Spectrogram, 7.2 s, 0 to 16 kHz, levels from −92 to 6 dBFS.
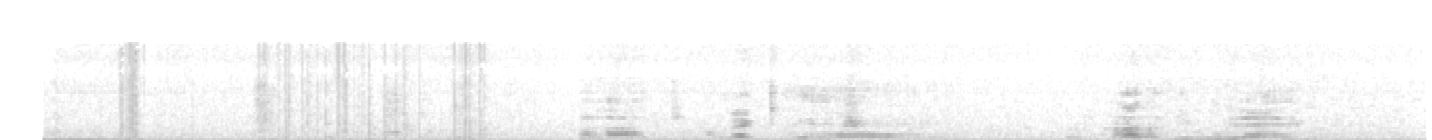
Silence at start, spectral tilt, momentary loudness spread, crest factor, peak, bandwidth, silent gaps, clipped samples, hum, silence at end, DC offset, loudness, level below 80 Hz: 0.2 s; -3 dB/octave; 8 LU; 28 dB; -38 dBFS; 11.5 kHz; none; under 0.1%; none; 0 s; under 0.1%; -64 LUFS; -76 dBFS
